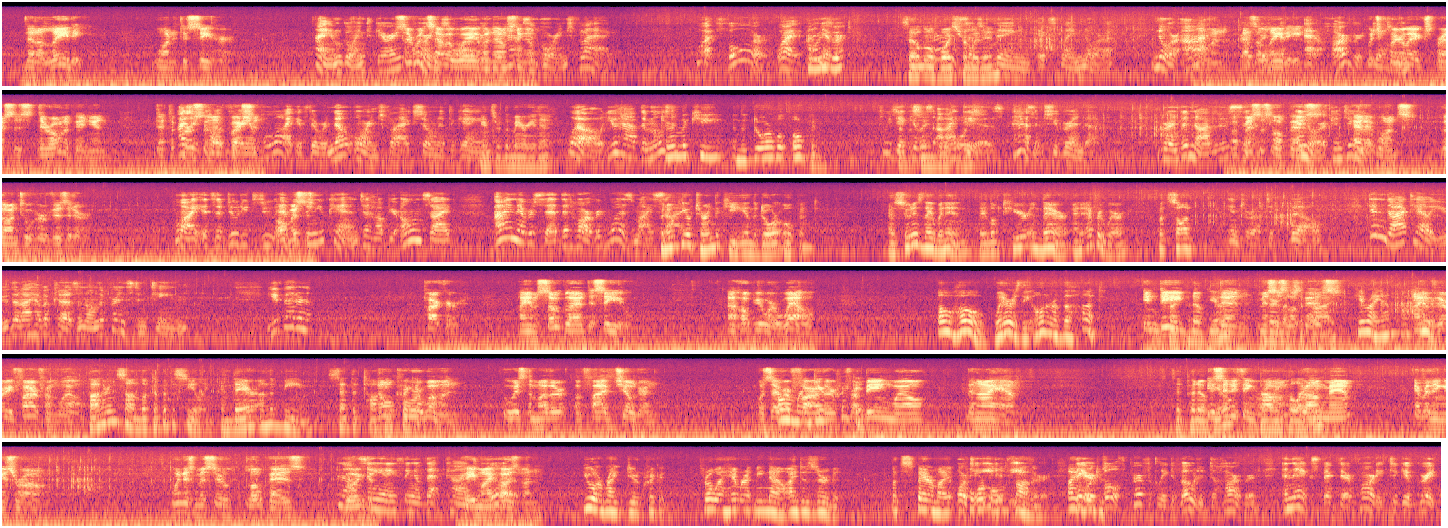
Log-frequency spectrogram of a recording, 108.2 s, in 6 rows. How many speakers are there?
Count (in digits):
3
